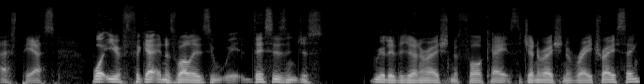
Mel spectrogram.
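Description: In a Yorkshire accent, a man talks at a very fast pace and a fairly low pitch with monotone, flat intonation, on a very clean recording with a silent background. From northern England, Sheffield. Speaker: podcast co-host. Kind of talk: casual chat.

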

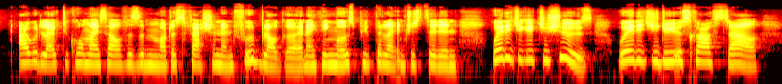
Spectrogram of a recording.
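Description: A woman rattles along at a very fast pace with lively intonation. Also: fairly high pitch for a woman. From Botswana. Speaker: podcast host and modest fashion blogger. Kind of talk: solo Q&A monologue.

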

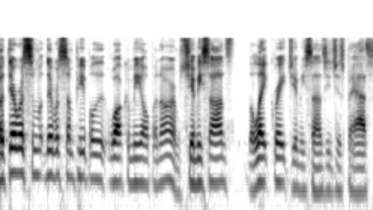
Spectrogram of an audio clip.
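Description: Barely pausing, a man with an American accent talks at a very fast pace with ordinary pitch variation. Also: medium pitch for a man. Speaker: musician. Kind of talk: casual interview. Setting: studio.

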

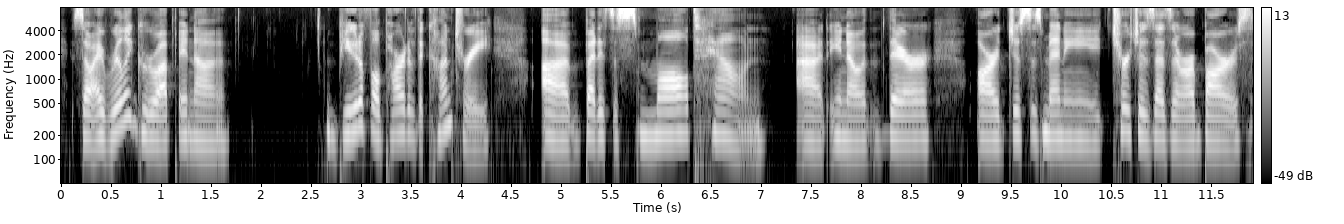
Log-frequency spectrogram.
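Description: A woman's fairly low-pitched voice with a slight Minnesotan accent, ordinary pitch variation and a fairly slow pace, over a quiet background. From Minnesota, US Midwest. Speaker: church communications director. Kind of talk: casual interview.

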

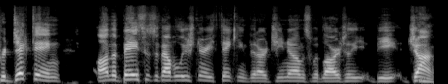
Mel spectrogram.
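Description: On a very clean recording with a silent background and a dry, close sound with no echo, a man in a raised, projected voice with a bright, sharp tone speaks at a very fast pace with ordinary pitch variation. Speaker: intelligent design advocate. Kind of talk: interview.

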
